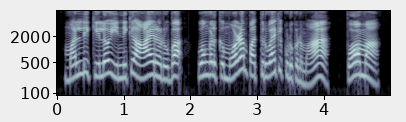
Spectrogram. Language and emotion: Tamil, angry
